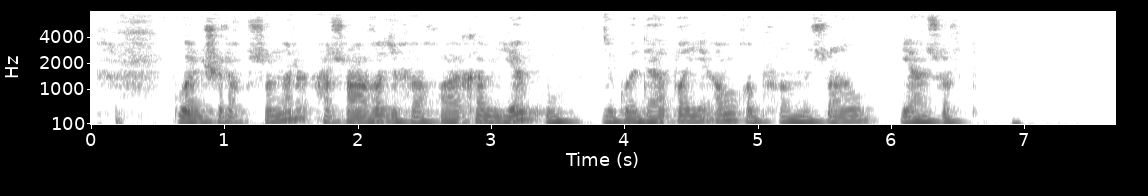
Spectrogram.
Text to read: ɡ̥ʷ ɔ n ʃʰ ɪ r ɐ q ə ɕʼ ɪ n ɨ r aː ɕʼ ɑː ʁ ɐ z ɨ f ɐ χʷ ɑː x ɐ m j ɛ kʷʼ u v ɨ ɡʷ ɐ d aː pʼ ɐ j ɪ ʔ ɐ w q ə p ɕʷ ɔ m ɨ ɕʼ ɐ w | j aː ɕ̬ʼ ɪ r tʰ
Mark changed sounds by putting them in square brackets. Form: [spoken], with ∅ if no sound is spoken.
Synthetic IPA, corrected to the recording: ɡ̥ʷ ɔ n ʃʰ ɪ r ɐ q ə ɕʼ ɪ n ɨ r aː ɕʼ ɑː ʁ ɐ z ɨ f ɐ χʷ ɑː x ɐ m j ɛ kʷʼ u [z] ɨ ɡʷ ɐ d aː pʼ ɐ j ɪ ʔ ɐ w q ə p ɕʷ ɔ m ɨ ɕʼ ɐ w | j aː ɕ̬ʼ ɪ r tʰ

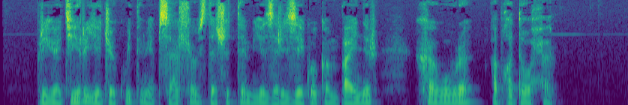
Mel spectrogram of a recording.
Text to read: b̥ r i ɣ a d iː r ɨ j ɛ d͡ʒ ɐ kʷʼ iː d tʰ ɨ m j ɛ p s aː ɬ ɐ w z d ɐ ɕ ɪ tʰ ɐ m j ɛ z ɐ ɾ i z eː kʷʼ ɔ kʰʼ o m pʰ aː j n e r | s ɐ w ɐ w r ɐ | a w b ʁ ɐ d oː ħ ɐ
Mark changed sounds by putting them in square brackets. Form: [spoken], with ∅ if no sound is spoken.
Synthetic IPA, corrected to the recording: b̥ r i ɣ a d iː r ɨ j ɛ d͡ʒ ɐ kʷʼ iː [∅] tʰ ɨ m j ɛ p s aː ɬ ɐ w z d ɐ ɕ ɪ tʰ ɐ m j ɛ z ɐ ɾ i z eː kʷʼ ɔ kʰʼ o m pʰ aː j n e r | [x] ɐ w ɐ w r ɐ | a [∅] b ʁ ɐ d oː ħ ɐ

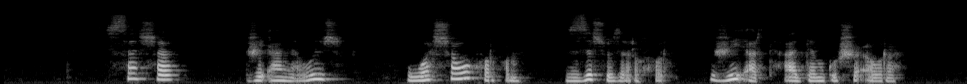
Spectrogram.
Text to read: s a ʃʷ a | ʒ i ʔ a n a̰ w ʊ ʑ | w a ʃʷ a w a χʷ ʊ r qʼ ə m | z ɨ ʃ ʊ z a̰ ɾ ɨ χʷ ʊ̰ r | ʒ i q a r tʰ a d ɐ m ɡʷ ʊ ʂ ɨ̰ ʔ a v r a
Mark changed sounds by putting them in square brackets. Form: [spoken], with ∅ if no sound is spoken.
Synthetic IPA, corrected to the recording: s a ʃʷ a | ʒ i ʔ a n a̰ w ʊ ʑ | w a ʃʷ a w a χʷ ʊ r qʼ ə m | z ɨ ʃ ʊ z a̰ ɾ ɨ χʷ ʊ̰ r | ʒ i [ʔ] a r tʰ a d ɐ m ɡʷ ʊ ʂ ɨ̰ ʔ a [w] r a

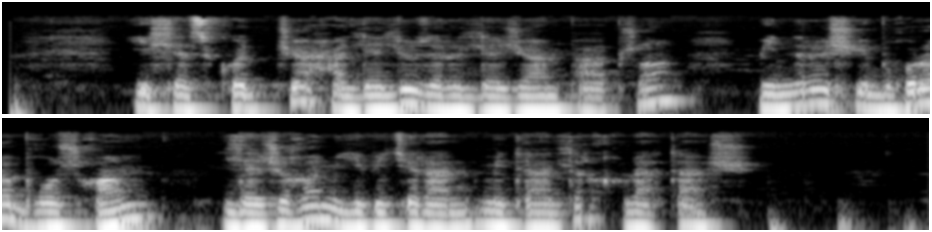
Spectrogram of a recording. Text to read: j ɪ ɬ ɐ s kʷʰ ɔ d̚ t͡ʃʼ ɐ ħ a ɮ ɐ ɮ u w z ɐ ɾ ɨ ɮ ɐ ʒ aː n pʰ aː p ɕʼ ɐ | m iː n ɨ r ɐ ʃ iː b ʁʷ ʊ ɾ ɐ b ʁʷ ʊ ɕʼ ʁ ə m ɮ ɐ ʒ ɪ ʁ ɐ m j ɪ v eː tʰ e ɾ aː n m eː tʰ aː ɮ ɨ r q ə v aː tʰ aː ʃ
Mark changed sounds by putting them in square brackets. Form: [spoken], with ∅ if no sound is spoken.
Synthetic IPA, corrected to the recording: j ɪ ɬ ɐ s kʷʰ ɔ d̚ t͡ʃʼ ɐ ħ a ɮ ɐ ɮ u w z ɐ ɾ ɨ ɮ ɐ ʒ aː n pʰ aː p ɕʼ ɐ | m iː n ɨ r ɐ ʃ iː b ʁʷ ʊ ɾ ɐ b ʁʷ ʊ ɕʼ ʁ [ɐ] m ɮ ɐ ʒ ɪ ʁ ɐ m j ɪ v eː tʰ e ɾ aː n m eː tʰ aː ɮ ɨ r q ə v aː tʰ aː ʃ

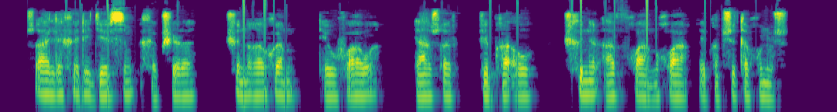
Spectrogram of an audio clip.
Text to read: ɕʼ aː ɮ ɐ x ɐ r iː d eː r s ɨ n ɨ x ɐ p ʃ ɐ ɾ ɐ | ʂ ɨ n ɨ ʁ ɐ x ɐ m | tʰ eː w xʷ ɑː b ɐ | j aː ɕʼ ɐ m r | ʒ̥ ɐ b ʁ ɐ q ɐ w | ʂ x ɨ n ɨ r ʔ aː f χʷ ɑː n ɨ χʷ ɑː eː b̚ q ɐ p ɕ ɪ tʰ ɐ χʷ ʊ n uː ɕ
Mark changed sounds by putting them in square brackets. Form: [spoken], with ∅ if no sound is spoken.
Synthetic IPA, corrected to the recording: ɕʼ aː ɮ ɐ x ɐ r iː d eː r s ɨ [m] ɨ x ɐ p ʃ ɐ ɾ ɐ | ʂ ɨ n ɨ ʁ ɐ x ɐ m | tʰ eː w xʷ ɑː [w] ɐ | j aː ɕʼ ɐ [∅] r | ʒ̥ ɐ b ʁ ɐ [ʔ] ɐ w | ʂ x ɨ n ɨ r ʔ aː f χʷ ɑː [m] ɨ χʷ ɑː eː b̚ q ɐ p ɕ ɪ tʰ ɐ χʷ ʊ n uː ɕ

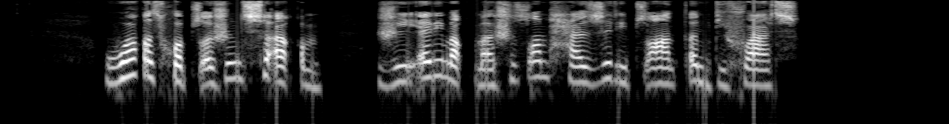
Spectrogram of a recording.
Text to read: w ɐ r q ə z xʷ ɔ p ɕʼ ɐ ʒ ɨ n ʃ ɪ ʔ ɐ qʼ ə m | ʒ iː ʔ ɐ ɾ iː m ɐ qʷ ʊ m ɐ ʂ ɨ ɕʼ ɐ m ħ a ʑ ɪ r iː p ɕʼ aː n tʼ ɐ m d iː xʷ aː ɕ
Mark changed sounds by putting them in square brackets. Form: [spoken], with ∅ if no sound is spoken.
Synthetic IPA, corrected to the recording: w ɐ [∅] q ə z xʷ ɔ p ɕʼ ɐ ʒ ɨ n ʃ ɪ ʔ ɐ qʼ ə m | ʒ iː ʔ ɐ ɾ iː m ɐ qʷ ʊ m ɐ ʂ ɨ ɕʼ ɐ m ħ a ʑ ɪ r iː p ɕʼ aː n tʼ ɐ m d iː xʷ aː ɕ

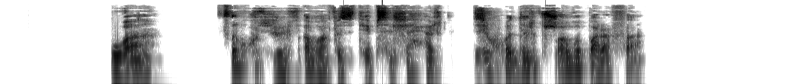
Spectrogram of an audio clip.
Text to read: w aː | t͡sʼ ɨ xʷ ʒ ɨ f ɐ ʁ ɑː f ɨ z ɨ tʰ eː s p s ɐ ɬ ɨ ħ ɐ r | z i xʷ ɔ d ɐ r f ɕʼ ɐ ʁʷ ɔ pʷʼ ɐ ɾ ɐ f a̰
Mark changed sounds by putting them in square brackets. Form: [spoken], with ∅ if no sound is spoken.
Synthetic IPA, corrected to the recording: w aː | t͡sʼ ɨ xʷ ʒ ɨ f ɐ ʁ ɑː f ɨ z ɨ tʰ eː [∅] p s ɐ ɬ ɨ ħ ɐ r | z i xʷ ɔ d ɐ r f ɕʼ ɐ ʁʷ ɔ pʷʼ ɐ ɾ ɐ f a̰

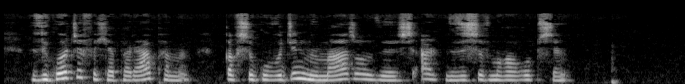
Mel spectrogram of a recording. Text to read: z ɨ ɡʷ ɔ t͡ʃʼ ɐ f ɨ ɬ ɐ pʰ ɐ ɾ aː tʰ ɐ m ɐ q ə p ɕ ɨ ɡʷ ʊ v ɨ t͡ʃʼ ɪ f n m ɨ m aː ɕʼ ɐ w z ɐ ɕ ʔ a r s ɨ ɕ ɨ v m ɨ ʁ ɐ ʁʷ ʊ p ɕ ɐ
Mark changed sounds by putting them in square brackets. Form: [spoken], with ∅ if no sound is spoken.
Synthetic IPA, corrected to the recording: z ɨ ɡʷ ɔ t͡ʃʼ ɐ f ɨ ɬ ɐ pʰ ɐ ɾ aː [pʰ] ɐ m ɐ q ə p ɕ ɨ ɡʷ ʊ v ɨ t͡ʃʼ ɪ [∅] n m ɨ m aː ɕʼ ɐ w z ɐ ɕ ʔ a r [z] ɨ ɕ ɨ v m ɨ ʁ ɐ ʁʷ ʊ p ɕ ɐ

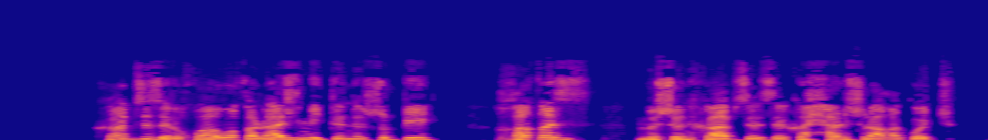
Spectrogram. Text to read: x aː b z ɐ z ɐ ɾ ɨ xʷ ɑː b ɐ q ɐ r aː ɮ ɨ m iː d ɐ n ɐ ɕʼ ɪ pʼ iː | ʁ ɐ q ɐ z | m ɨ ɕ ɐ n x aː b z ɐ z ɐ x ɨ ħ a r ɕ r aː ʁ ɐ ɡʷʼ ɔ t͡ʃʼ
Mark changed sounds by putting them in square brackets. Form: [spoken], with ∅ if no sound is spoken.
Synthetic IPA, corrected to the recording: x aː b z ɐ z ɐ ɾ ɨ [χʷ] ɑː [w] ɐ q ɐ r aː ɮ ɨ m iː d ɐ n ɐ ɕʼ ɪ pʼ iː | ʁ ɐ q ɐ z | m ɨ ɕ ɐ n x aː b z ɐ z ɐ x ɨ ħ a r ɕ r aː ʁ ɐ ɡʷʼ ɔ t͡ʃʼ

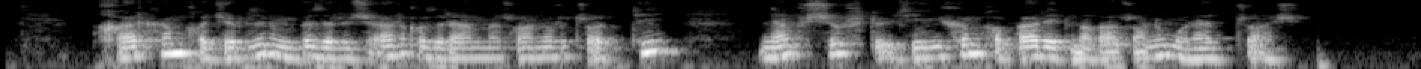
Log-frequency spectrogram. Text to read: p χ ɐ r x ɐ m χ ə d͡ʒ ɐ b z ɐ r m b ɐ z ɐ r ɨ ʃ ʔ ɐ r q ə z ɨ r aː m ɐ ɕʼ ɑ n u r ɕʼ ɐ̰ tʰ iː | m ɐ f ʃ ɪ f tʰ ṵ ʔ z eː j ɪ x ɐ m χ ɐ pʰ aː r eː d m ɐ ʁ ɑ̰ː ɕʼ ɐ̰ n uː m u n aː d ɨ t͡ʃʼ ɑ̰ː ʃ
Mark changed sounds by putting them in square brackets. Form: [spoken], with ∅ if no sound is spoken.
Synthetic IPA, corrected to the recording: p χ ɐ r x ɐ m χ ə d͡ʒ ɐ b z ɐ r m b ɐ z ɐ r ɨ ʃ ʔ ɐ r q ə z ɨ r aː m ɐ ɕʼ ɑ n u r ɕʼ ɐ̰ tʰ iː | [n] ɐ f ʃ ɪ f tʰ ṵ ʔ z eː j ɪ x ɐ m χ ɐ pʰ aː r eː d m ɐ ʁ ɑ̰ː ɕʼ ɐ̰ n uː m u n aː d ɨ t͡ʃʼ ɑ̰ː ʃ

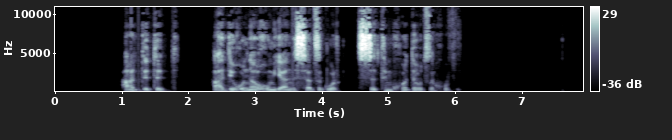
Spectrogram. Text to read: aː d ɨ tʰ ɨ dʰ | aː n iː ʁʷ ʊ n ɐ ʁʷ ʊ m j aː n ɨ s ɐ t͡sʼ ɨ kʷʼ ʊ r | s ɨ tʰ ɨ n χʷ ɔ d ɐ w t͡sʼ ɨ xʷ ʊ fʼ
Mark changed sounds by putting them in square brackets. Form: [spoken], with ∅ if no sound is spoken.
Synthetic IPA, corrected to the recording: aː d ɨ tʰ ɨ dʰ | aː [d] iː ʁʷ ʊ n ɐ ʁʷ ʊ m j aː n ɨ s ɐ t͡sʼ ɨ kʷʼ ʊ r | s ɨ tʰ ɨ [m] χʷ ɔ d ɐ w t͡sʼ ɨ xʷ ʊ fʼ

